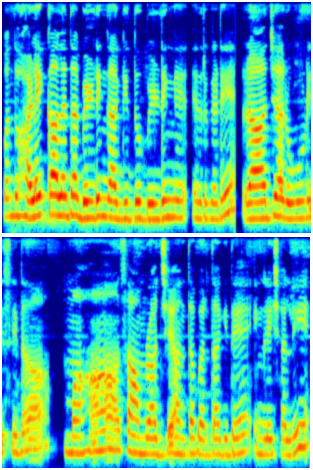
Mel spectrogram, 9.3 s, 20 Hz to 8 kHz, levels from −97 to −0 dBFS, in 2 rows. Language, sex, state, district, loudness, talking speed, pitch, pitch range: Kannada, female, Karnataka, Mysore, -18 LUFS, 95 wpm, 215 Hz, 205-235 Hz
